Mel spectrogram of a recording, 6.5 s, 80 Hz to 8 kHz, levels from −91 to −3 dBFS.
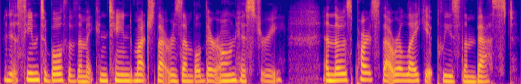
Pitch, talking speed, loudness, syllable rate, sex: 205 Hz, 230 wpm, -17 LUFS, 5.9 syllables/s, female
